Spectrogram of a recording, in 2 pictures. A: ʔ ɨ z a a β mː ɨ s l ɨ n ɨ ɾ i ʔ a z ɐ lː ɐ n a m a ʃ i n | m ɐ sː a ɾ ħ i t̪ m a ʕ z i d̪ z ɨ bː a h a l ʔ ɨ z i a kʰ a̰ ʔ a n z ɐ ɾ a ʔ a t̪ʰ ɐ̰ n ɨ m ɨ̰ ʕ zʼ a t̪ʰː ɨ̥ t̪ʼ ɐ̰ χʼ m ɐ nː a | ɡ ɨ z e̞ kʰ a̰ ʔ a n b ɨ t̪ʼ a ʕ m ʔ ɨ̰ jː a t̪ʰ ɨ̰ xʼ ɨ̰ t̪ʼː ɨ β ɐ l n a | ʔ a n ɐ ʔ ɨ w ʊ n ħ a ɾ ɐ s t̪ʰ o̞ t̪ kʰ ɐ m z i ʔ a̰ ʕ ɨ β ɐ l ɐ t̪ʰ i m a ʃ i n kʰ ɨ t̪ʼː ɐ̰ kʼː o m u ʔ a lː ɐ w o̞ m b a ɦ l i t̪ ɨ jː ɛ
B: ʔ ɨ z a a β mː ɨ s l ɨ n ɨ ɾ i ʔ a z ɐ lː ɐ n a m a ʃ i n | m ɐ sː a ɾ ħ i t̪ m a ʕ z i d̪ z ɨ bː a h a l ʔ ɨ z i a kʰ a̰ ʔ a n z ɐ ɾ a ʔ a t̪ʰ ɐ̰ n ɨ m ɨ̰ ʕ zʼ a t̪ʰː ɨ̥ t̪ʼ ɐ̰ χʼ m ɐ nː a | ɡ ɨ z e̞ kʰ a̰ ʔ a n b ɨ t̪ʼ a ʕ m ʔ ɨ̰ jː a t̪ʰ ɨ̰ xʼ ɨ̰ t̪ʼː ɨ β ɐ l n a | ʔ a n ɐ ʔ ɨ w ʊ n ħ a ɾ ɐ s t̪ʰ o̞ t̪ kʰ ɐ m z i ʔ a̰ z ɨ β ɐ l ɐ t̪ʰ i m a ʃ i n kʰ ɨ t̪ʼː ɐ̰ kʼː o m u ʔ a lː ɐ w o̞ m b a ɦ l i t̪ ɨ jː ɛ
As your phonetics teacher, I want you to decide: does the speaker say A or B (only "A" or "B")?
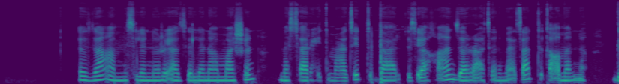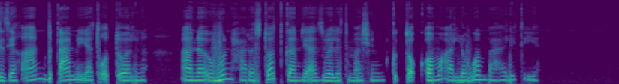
B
